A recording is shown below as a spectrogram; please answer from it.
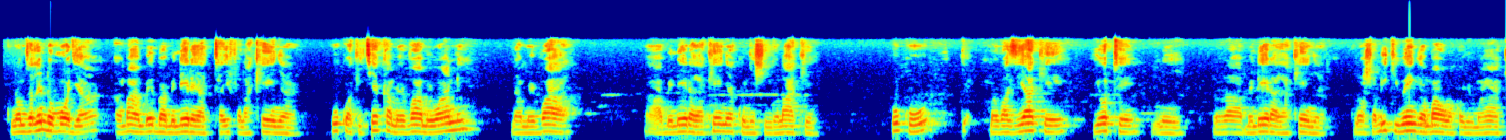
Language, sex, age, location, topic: Swahili, male, 25-35, Wajir, government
